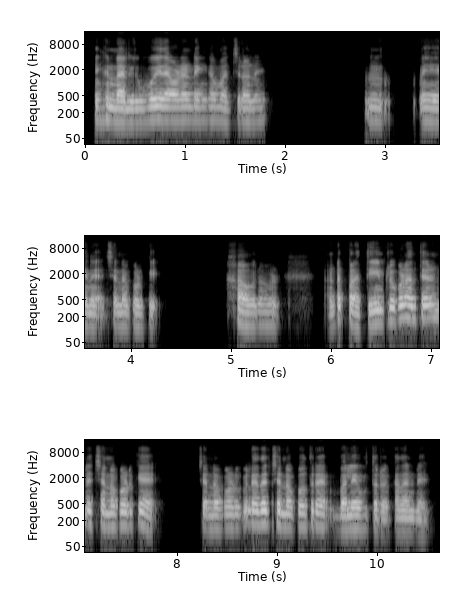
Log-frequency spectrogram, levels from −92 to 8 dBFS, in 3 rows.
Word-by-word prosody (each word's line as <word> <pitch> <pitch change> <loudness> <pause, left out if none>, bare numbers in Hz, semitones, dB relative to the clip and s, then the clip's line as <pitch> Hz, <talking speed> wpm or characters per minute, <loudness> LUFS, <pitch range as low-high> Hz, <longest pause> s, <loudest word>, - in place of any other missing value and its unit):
ఇంక 135 - -7
నలిగిపోయేది 125 +3 +4
ఎవడండి 135 0 +2
ఇంక 135 - -6
మధ్యలోని? 125 +1 -5 1.0
హ్మ్. 130 -1 -7 0.4
నేనే 125 -2 +1
చిన్న 125 0 -2
కొడుకి. 120 -2 -3 0.9
అవునవును. 130 +1 -1 0.5
అంటే, - - 0
ప్రతి - - +2
ఇంట్లో 160 +3 0
కూడా 185 - +6
అంతేనండి, 180 -1 +2
చిన్న 150 -1 +1
కొడుకే. 160 0 +2 0.5
చిన్న 135 0 -1
కొడుకు 140 0 -2
లేదా 170 +1 +6
చిన్న 145 -4 +4
కూతురే 150 0 +1 0.2
బలవుతారు 130 -4 +1
కదండీ. 115 -3 -2
135 Hz, 135 wpm, -24 LUFS, 125-145 Hz, 1.0 s, కూడా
